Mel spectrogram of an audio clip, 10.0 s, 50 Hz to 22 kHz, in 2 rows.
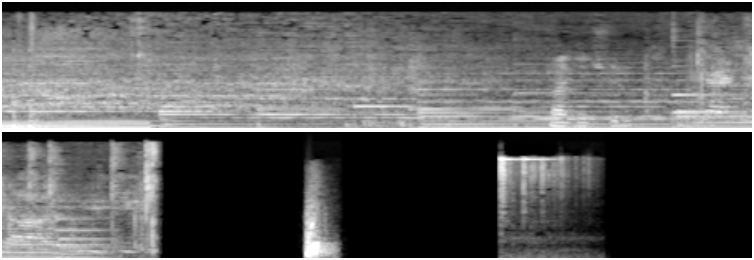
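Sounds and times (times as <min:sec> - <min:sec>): coin clink sound effect: 0:08.4 - 0:09.0.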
